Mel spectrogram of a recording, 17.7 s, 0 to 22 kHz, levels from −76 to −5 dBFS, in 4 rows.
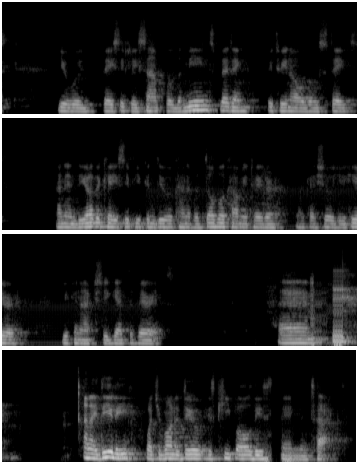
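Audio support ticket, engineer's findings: Steady raspy buzz, 6.22 to 10.66 s, about 30 dB below signal. Mains buzz: switching spikes twice per 50 Hz cycle and harmonics, likely via dimmer, rectifier or unshielded cable.

Rigid metallic buzz at 50 Hz, 12.74 to 13.12 s and 16.59 to 17.03 s. Robotic sound from repeated short buffers, likely from 20 ms chunks replayed, with most or about half of the audio lost.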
